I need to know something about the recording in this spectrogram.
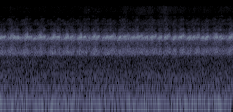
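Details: Frogs singing in unison in the countryside on a pre-rain night, a thick, constant chorus of quick rhythmic croaks with no pauses and a soft low rumble.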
